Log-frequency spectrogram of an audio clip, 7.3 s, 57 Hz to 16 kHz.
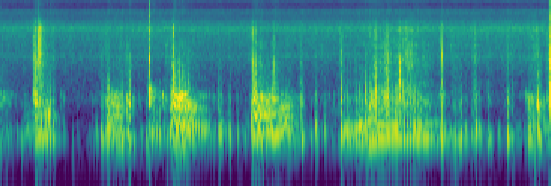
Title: Stomach growling tribute 6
